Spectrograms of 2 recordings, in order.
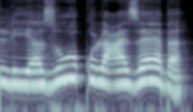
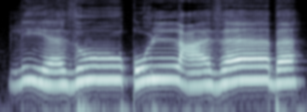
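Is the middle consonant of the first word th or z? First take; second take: z; th. First: The first word has a z sound. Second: The first word has a voiced th sound. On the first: The speaker calls it wrong. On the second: The speaker calls it right.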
